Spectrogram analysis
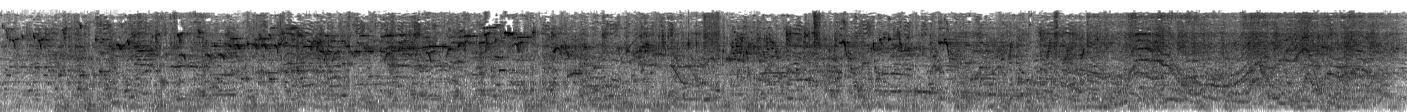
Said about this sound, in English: But similar concept, a bunch of electronic toy instruments. And you were doing some fun vocals, some shrieking and screaming. I'd actually like to play a little video clip of that right now.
